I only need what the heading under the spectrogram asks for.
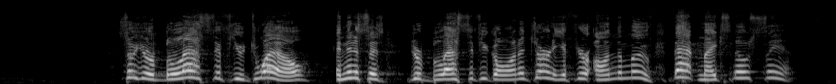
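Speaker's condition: Cleft lip and palate; congenital

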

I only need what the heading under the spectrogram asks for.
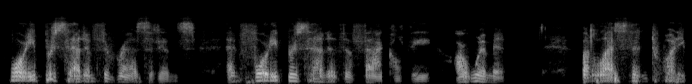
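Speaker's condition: Spasmodic dysphonia; on Botox treatment

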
